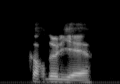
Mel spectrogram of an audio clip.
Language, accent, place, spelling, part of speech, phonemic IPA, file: French, France, Lyon, cordelière, noun, /kɔʁ.də.ljɛʁ/, LL-Q150 (fra)-cordelière.wav
- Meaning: cord; cord belt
